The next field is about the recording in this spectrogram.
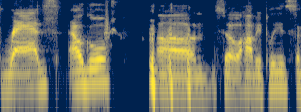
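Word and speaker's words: Ra's al Ghul: Well, first I want to correct you yet again because I I do believe it's pronounced Raz Al Ghoul.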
